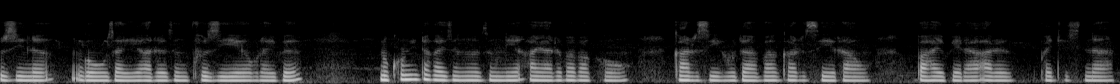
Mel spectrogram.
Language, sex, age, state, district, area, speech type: Bodo, female, 18-30, Assam, Baksa, rural, spontaneous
